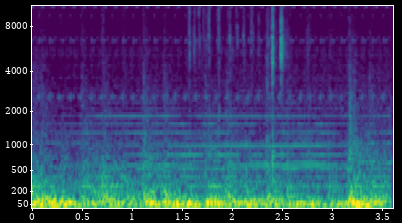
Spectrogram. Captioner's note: keyboard clacking continues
